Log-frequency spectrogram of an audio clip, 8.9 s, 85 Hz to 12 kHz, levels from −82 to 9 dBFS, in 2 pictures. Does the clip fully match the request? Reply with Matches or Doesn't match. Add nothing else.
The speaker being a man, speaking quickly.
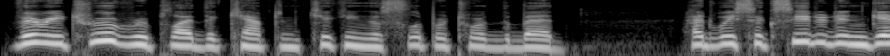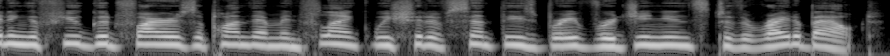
Doesn't match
